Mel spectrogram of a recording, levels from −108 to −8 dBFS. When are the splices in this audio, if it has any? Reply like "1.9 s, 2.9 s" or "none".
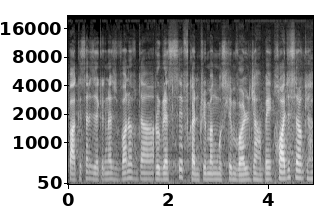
1.7 s, 4.1 s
